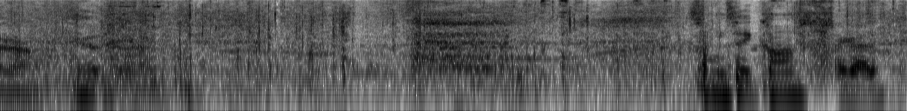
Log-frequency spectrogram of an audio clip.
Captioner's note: sirens blaring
